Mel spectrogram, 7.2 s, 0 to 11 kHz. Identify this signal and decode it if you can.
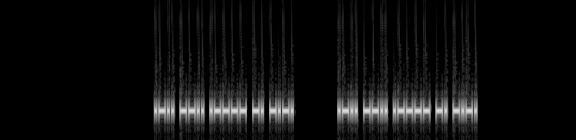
Morse code, heard as a keyed tone, about 45 wpm, 700 Hz. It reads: LZ1NC LZ1NC
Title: DXCC-100 Call Signs - 5 Characters - Repeated 2x - 45wpm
